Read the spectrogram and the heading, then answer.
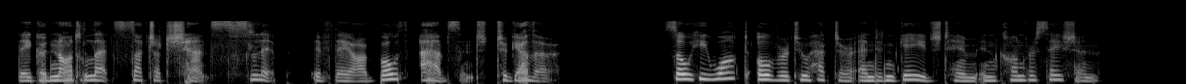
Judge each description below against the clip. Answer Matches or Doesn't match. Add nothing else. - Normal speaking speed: Doesn't match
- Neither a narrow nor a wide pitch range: Matches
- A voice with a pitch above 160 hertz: Matches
